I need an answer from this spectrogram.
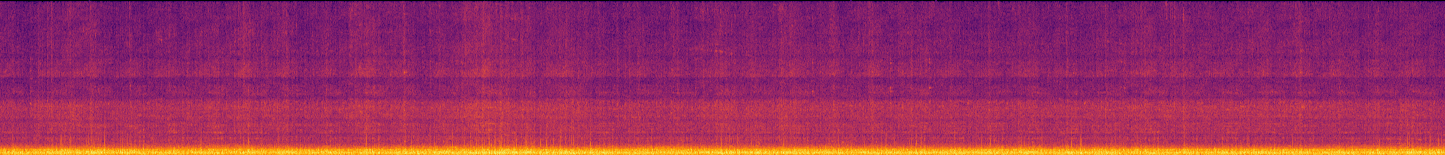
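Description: Freight train of tank cars rolling past close by: a steady, loud rumble and rush of steel wheels on the rails.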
